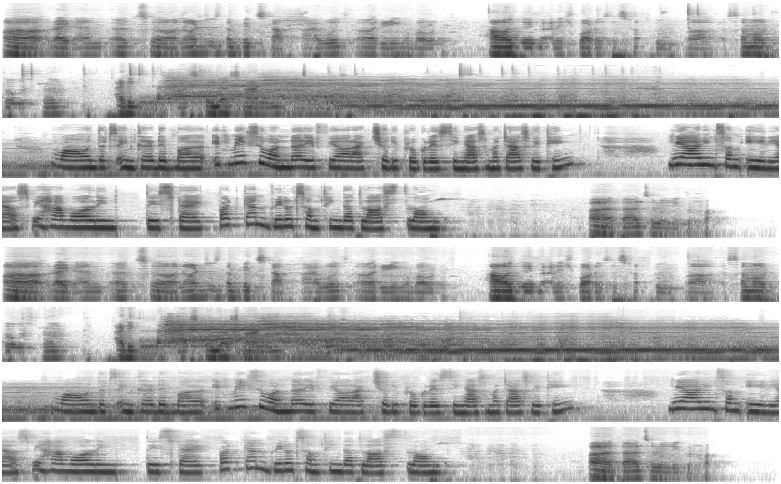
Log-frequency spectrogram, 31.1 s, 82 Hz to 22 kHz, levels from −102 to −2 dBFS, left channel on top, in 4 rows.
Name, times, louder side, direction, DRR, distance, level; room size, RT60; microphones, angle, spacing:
voice 1, 0.0-4.3 4.9-6.0 6.5-7.1 7.4-8.4 8.9-9.1 9.4-11.1 29.2-30.4, right 1 dB, 15° right, 0.6 m, -35 dB
sound 1, 9.0-20.0, right 4 dB, 85° right, 0.9 m, -33 dB
voice 2, 16.0-21.3 21.6-24.5 24.7-27.8, left 4 dB, 80° left, 0.8 m, -29 dB
12.5 x 10.5 x 5.8 m
head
